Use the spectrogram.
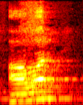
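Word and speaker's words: hour: ओ के पहले एच तो हमें एच को नहीं पढ़ना है अबकी बार एच को नहीं पढ़ना है तो इसे क्या पढ़ेंगे केवल इतना कहा पढ़ेंगे अंग्रेजी देखिए ऑनर ऑनेस्ट आवर इको तो इसे क्या पढ़ेंगे ऑनर पढ़ेंगे इसे क्या पढ़ेंगे ऑनेस्ट पढ़ेंगे इसे क्या पढ़ेंगे आवर पढ़ेंगे इसे क्या पढ़ेंगे इको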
